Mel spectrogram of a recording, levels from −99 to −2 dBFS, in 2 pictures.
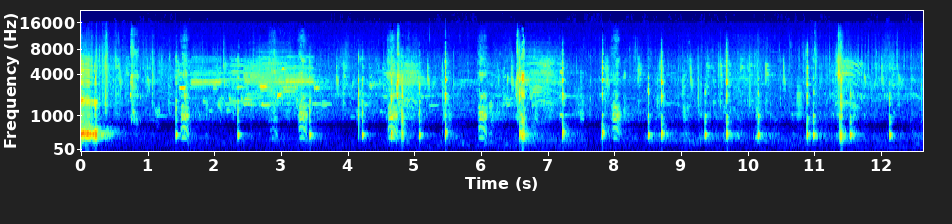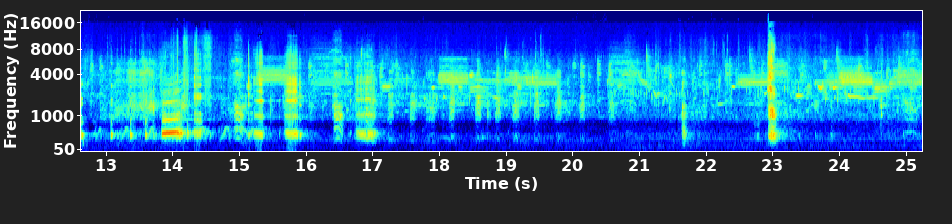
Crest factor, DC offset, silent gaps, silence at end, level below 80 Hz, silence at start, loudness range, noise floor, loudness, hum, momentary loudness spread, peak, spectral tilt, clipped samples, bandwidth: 30 dB; under 0.1%; none; 0 s; under -90 dBFS; 0 s; 8 LU; -59 dBFS; -37 LUFS; none; 16 LU; -8 dBFS; 1 dB/octave; under 0.1%; 19 kHz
